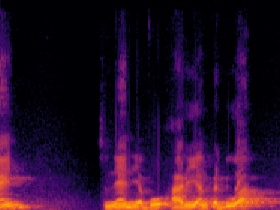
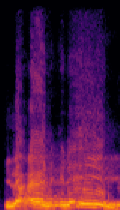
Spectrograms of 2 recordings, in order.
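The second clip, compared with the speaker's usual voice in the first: imitating Saudis; 7 semitones higher, much faster than usual. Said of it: "Ini orang sana".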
